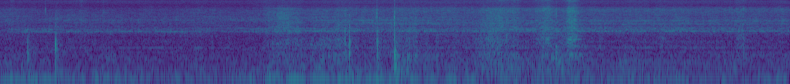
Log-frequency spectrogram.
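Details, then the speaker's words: Engine block heater just plugged in: quiet steady kettle-like hiss like liquid starting to boil, with occasional sharp ticks as the engine block metal expands; block heater working normally. "เพียงเสียบปลั๊กตัวทำความร้อนแล้วรอและฟังคุณจะเริ่มได้ยินเสียงคล้ายกับเสียงกาต้มน้ำไฟฟ้าฟังดูเหมือนของเหลวเริ่มเดือดและบางครั้งก็กระตุกเมื่อโลหะในบล็อกเครื่องยนต์เริ่มขยายตัวและคุณมีมัน"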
